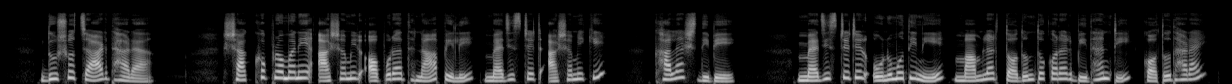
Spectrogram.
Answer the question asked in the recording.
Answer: ১৫৫ ধারায়।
